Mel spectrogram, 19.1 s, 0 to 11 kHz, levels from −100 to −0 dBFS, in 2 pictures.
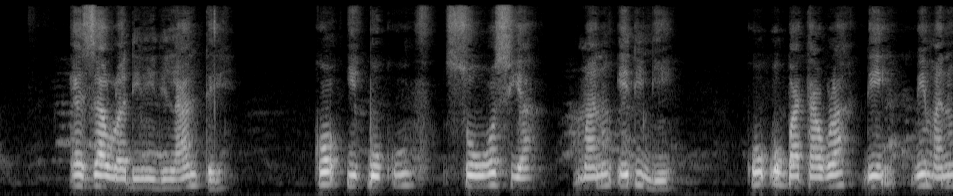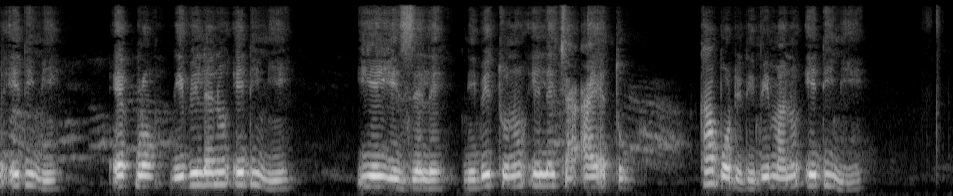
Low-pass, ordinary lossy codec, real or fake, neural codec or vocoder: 9.9 kHz; MP3, 64 kbps; fake; vocoder, 22.05 kHz, 80 mel bands, WaveNeXt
